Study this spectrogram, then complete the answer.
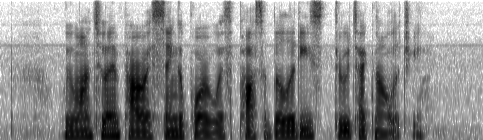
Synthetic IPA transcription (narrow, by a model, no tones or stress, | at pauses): wiwɑ̃ntʰəɛ̃mpʰaʊə˞sɪ̃ŋɡəpʰɔɹwɪð̥pʰɑsəbɪlˠəɾiz̥θɹʉtʰɛk̚nɑlˠə̰d͡ʒḭ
